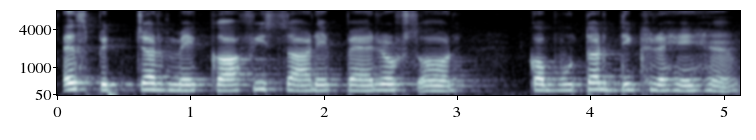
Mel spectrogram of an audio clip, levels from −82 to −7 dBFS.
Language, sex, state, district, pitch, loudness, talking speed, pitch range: Hindi, female, Bihar, Patna, 200 Hz, -18 LUFS, 130 wpm, 190-210 Hz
